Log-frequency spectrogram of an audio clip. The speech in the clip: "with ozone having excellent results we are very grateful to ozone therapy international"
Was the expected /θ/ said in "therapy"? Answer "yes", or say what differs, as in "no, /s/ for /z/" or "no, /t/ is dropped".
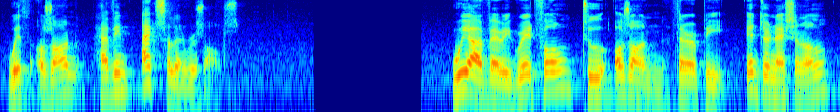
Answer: yes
